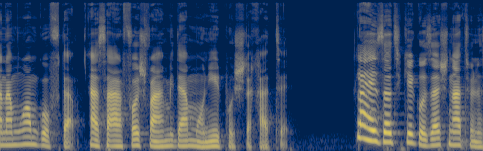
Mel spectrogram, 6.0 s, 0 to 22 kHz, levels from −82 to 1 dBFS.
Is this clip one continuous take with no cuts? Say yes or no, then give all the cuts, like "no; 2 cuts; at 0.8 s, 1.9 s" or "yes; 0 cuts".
no; 2 cuts; at 1.0 s, 4.4 s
